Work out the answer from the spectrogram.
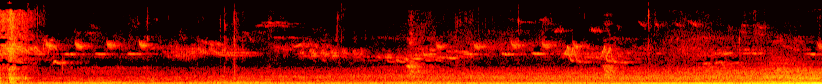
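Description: A small bird chirping repeatedly over steady outdoor background noise, with a low hum growing louder near the end.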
